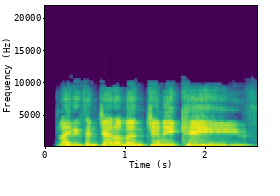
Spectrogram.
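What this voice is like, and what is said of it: Imitates another person's voice. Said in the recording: “your best impression ... that's Mick Jagger ... the impression of Mick Jagger in introducing Jimmy Keys”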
